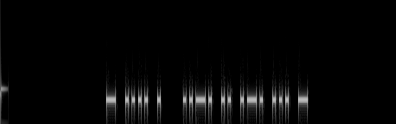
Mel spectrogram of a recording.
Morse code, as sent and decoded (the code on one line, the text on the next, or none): - .... / ..-. .. .-. ... -
THE FIRST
